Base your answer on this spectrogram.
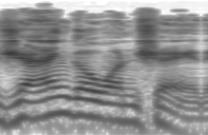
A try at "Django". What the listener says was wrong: The D is silent.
